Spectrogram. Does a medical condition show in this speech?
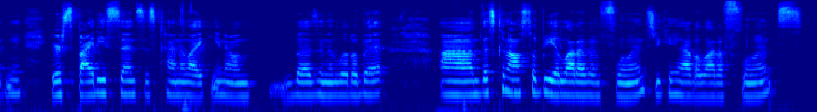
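No.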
